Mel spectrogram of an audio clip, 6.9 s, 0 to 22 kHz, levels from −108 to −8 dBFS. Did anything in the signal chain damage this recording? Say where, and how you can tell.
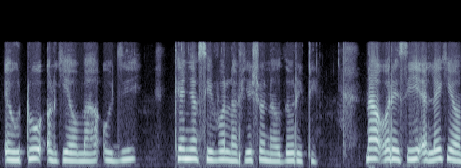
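Yes. The damage is at the codec stage: 4-bit ADPCM compression, heavy, across the whole speech clip. A gritty hiss rides on every loud syllable and falls away in quieter passages. That happens because each sample is coded as a coarse 4-bit step from a prediction, so the error tracks the signal level. Sharp onsets distort where the adaptive step cannot grow fast enough. Nothing sounds above 7.7 kHz, and the grain fits a stream near 64 kbps.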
